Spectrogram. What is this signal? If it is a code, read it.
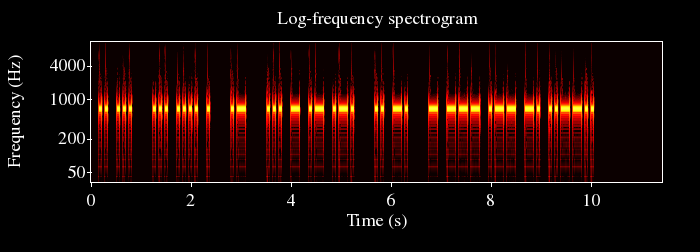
Morse code, heard as a keyed tone, about 20 wpm, 700 Hz. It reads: IS SHE A STAR IN TOWN?
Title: Sentences from Top 1000 Words - Review Part 2 - 20wpm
